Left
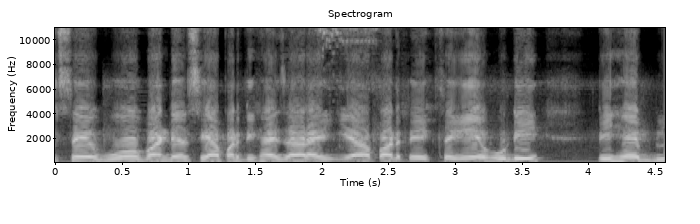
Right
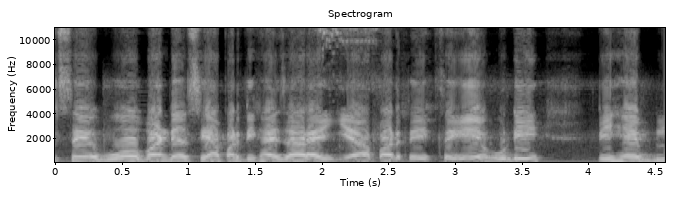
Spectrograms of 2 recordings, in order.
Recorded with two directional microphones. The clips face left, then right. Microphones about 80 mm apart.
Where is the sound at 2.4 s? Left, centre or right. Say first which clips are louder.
Left 4 dB; left.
